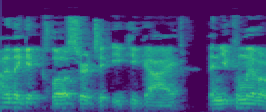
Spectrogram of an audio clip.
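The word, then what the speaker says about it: ikigai: every Creator makes this graph it's called an eeky guy it's spelled II G AI if they find their eeky guy it's the it's when all four of those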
